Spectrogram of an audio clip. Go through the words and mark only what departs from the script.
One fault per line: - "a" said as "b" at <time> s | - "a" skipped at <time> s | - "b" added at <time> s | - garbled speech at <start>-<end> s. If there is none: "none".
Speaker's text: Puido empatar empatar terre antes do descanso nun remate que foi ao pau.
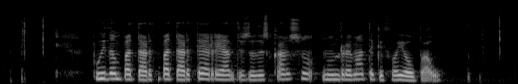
none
